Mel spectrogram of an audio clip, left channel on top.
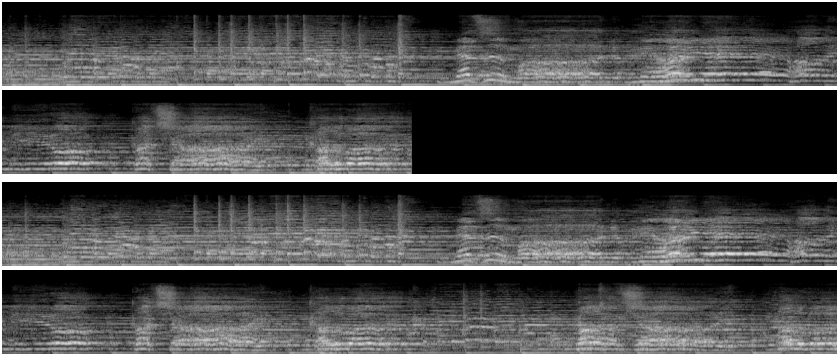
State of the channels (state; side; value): drops out; left; at 12.5 s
